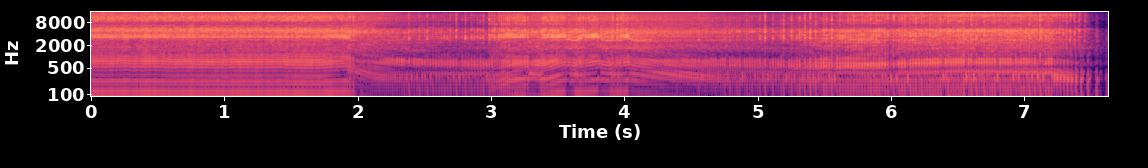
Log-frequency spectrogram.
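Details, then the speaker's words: First-generation Stihl MS261 with a gutted, ported muffler, oiled foam filter, rebuilt Zama carb with the high circuit tuned, 30:1 mix on 91-octane, at 7000 ft cutting dry ponderosa: a high scream, slight four-stroking at high rpm, then a steady strong pitch in the wood; a normal full-throttle cut. "so you can hear it it's still four stroking a little bit there in the high and at the high RPMs and then she settles down once you put her in the wood"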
